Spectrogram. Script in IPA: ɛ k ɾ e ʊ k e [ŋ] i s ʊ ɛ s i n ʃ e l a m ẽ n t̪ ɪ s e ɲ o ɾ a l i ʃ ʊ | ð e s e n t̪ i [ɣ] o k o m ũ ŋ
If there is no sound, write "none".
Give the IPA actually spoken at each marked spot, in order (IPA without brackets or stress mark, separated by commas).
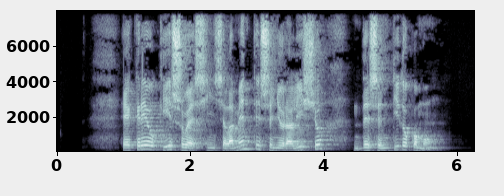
none, ð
